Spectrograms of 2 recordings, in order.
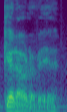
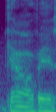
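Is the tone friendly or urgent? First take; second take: urgent; friendly. First: It is said as an urgent warning. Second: It is said in a friendly, nice way.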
